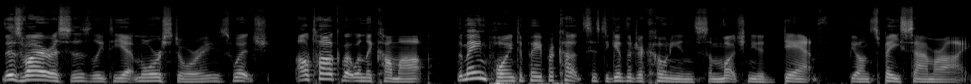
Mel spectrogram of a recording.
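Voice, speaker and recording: A man's voice: on the high side, fairly bright tone, smooth, no room sound, studio quality. A man narrating a scripted review as host of a guide to audio stories.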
